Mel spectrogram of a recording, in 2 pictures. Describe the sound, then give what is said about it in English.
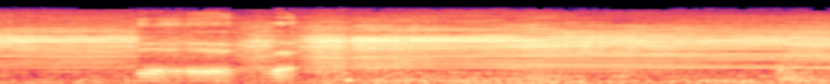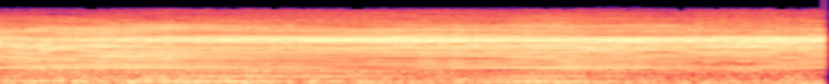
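An electric razor buzzes loudly and steadily throughout, a dense, high-pitched motor drone, with a brief burst of voice near the start. “It's like a drone razor now.”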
